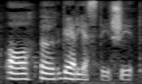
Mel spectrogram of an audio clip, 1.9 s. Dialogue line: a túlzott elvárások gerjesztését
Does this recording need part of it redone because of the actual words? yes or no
yes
